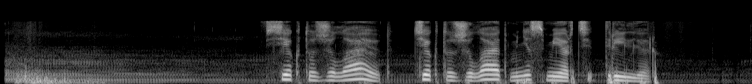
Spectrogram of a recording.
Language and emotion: Russian, neutral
